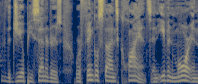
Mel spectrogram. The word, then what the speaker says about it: Finkelstein: friendship I asked him whether it was Finkelstein or Finkelstein with a long I and Arthur characteristically replied quote if I was a poor Jew it would be Finkelstein but since I am a rich Jew its Finkelstein unquote he'd plucked me out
